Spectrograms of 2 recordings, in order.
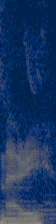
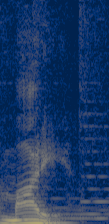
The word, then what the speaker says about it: Mari: Her name was Mary. Was Ma Mari. Her name was Mari, not Mary. Let's say it like that.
